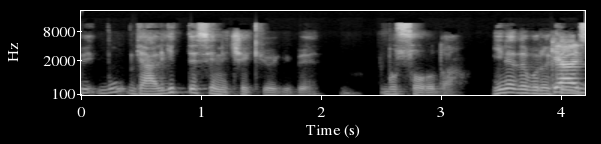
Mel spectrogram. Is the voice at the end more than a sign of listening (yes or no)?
yes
